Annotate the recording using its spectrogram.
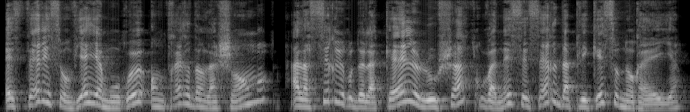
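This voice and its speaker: A woman narrating a classic novel as an audiobook, in an expressive, animated reading. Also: lowish voice, normal speed, slightly rough. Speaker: audiobook reader.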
